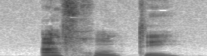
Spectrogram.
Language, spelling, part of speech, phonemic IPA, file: French, affronter, verb, /a.fʁɔ̃.te/, Fr-affronter.ogg
- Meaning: 1. to confront, face 2. to face off, to clash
